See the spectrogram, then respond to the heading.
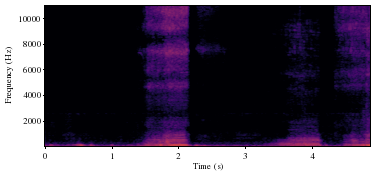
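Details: Male puppy aged 7½ weeks napping with his litter: deep, rumbling breaths drawn in while asleep with quieter gaps between, surprisingly loud for his size; snoring.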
